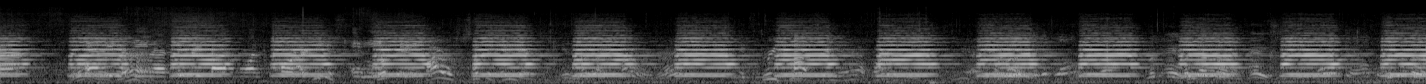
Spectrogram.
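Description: Car alarm sounding a car's two-note horn in short, regular honks, about one a second.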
